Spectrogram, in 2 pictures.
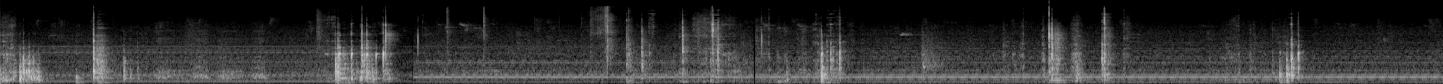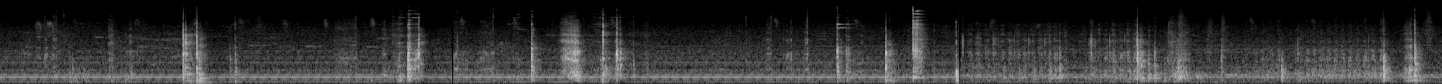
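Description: Hand marking-out on pine boards: a metal speed square, pencil and marking gauge clicking and knocking against the timber and the bench, with some scratching as lines are drawn and scribed. The knocks come irregularly, a few seconds apart, with a louder clatter about three and a half seconds in, over a steady low hum.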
